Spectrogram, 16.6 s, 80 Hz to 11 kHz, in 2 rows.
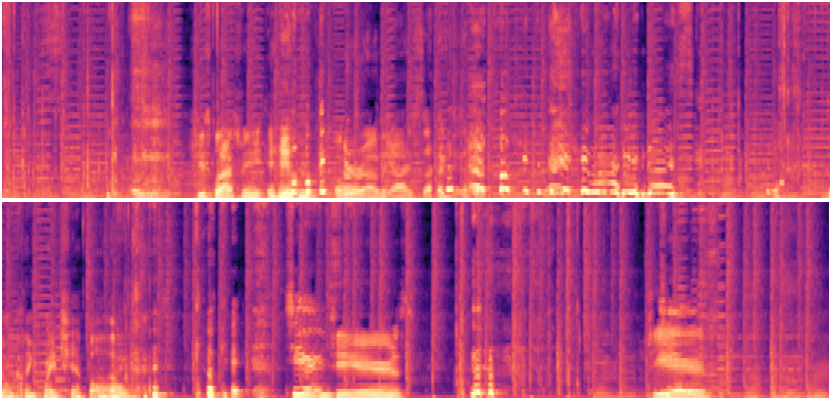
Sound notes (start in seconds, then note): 12.9 laughing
